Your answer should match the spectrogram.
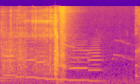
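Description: Cartoon background music with notes stepping down in pitch, broken by a single sharp click a little under a second in: a sound effect of the shuffleboard cue knocking the puck.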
